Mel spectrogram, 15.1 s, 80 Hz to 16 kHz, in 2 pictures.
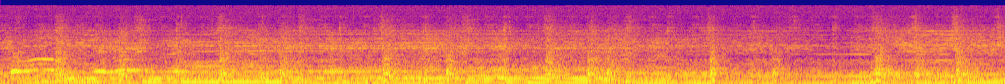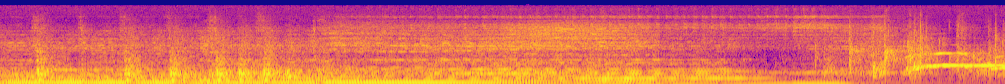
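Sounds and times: held bass notes: 0.0s - 14.0s
electric guitar: 0.0s - 15.0s.

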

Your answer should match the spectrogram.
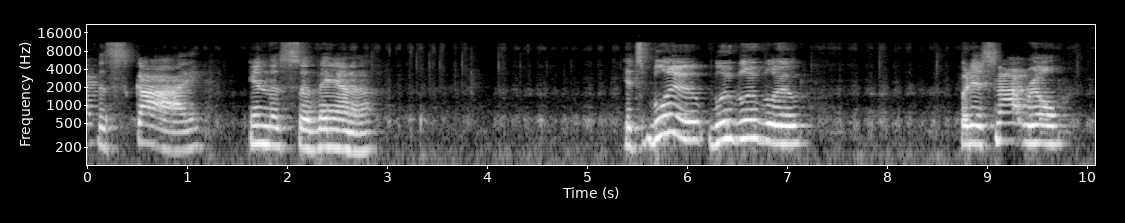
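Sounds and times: crayon scratching on paper: 0.0s - 10.0s.

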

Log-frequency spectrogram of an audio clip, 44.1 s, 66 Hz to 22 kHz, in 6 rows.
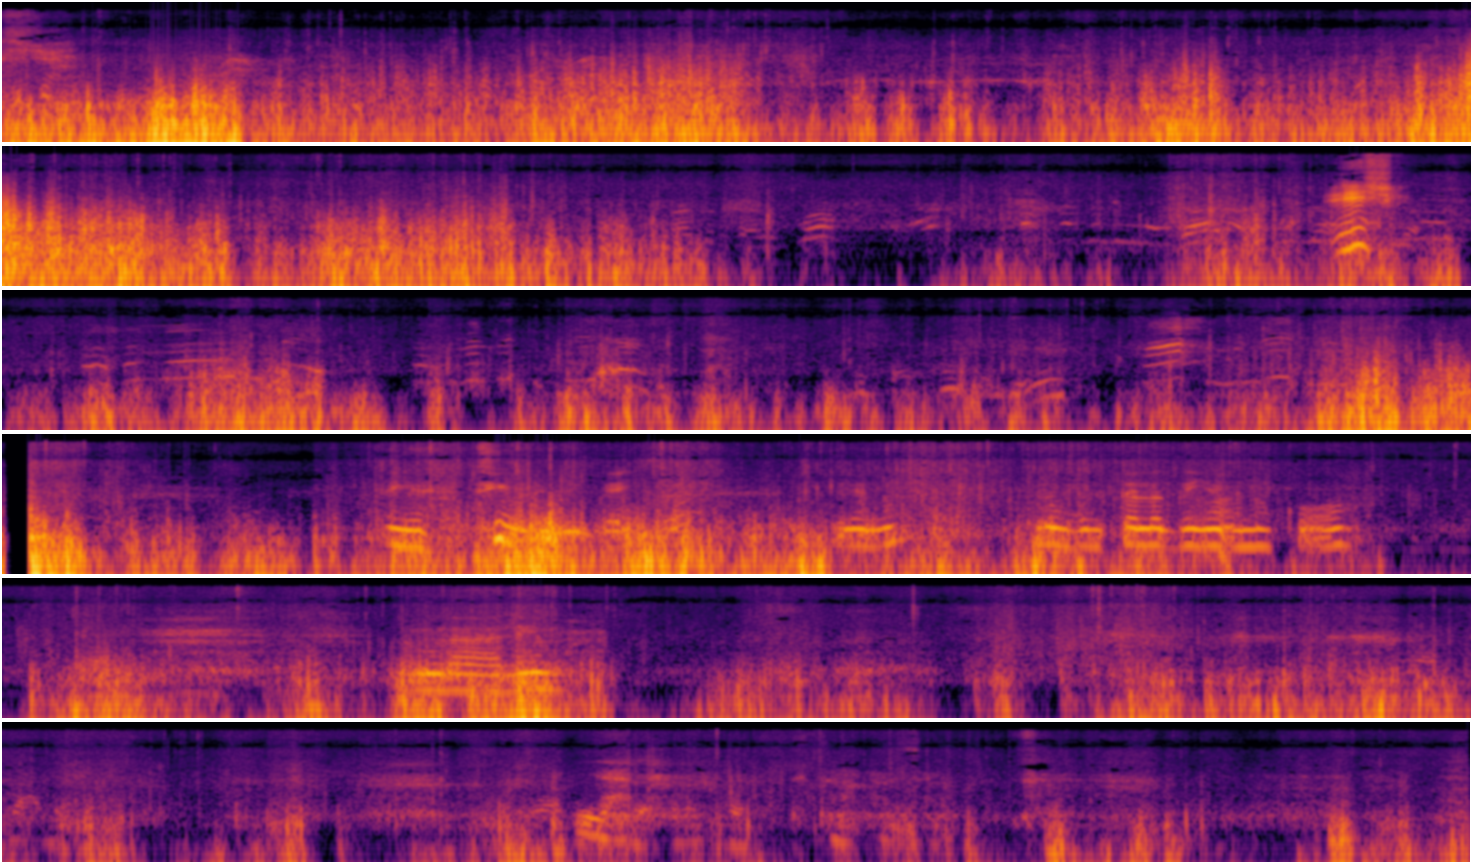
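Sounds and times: wind buffeting microphone: 0.0s - 11.0s, 13.3s - 28.8s, 29.5s - 39.7s
footsteps in snow: 1.1s - 44.0s.

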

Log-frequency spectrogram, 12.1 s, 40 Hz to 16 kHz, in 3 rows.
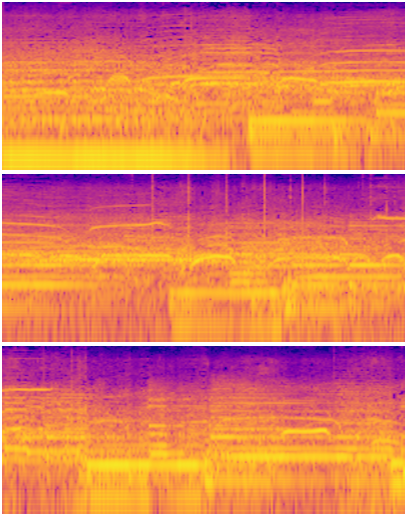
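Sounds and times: crowd voices and whoops: 0.0s - 12.0s
live rock band through pa: 0.0s - 12.0s.

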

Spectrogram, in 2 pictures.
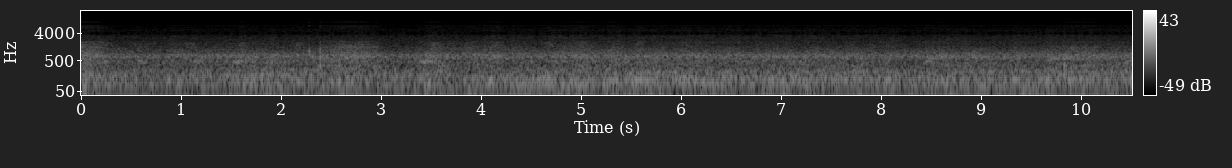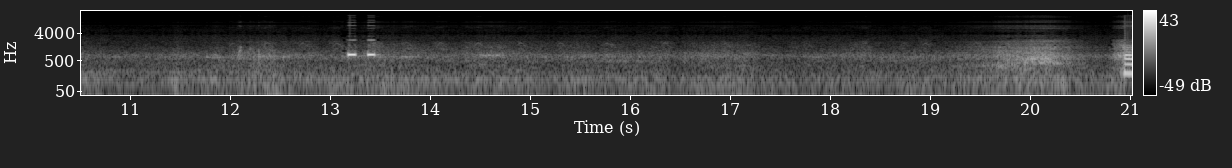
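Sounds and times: metal detector beeps: 13.2s - 13.5s.

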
